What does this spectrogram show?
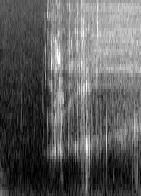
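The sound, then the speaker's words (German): Spezi (cola and orange soda) with ice cubes fizzing after a pour: a soft crackling hiss rises after a quiet start and keeps going, broken by a few small, bright clicks like ice shifting, fairly quiet. “Spezi mit Eiswürfeln drin. Hörst du das?”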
